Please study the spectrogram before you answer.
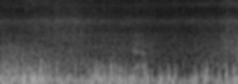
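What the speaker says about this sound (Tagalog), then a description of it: "Medyo malakas na yung hangin kasi." Strong sea wind buffets the microphone aboard a small fishing boat off Atimonan, Quezon, a loud rumbling gusty roar with faint water and hull noise beneath it.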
